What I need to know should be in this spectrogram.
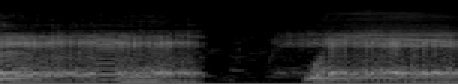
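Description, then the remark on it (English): A person imitates a pig squeal: two loud, harsh, nasal squealing bursts with a brief pause between them, and no other talking. “Even I just did squeal.”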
